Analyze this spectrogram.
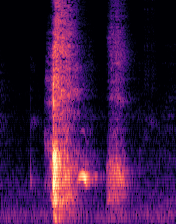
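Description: A single sneeze: a sharp, breathy burst followed by a softer second puff, then quiet. No talking.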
